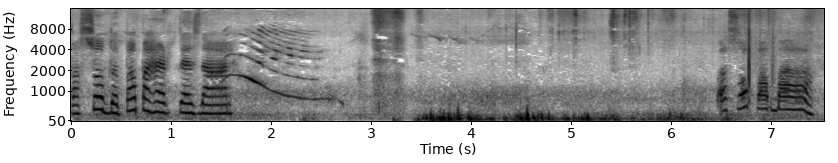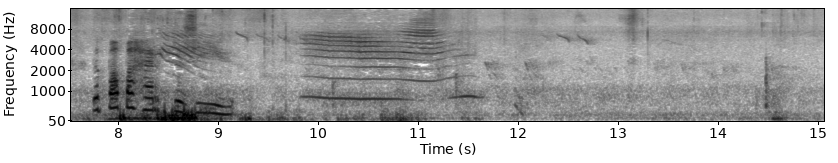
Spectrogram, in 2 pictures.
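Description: Sika deer give high, harmonic squealing calls that slide downward, with rustling and voices nearby.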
